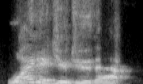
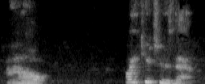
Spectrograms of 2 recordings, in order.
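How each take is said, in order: First: It sounds accusing, like a prosecutor. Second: It sounds curious and warm.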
